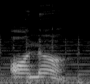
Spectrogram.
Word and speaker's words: honor: We do not say it is an honor to meet you because we pronounce the word honor. The alphabet H is silent.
